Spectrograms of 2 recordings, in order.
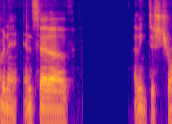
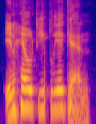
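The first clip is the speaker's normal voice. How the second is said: "Inhale deeply again" read much higher, mock-solemn; mock instruction voice; 10 semitones higher than usual. Shown as a demonstration. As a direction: jump up high on "Inhale deeply again" like a silly manual. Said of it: "and it reads".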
